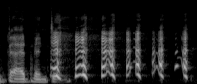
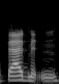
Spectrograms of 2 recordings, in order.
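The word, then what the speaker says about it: badminton: It is the object that is struck back and forth in bad minton. That's right. It's bad minton, isn't it? It's bad minton. Everybody, including myself, says bad mitten. Yes, like it's a bad mitten.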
